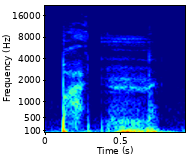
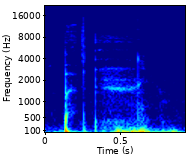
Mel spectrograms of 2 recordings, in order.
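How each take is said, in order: First: The middle t sounds are softened in American style. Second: The middle t sounds are softened in American style.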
